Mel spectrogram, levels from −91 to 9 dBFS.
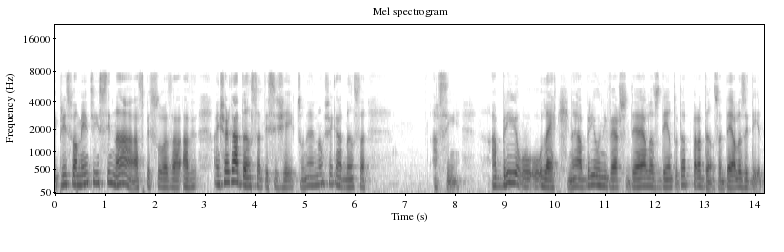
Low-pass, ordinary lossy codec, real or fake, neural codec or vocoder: none; none; real; none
